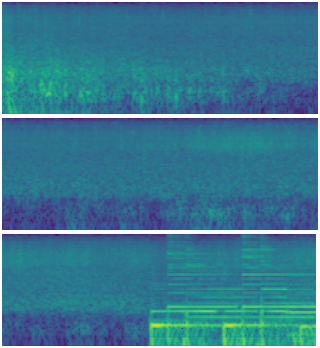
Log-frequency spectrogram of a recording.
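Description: Heavy rain pours in a dense, steady hiss while thunder rolls low underneath. Near the end, music abruptly takes over.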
